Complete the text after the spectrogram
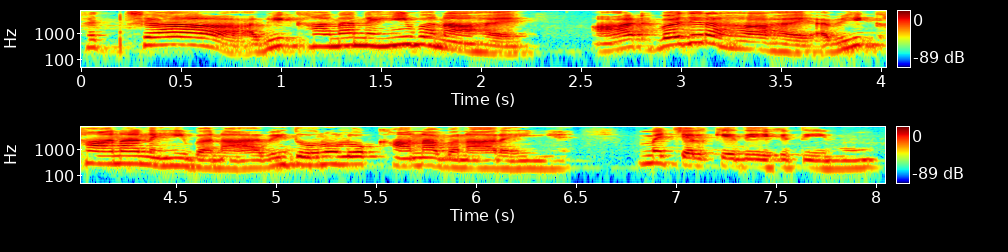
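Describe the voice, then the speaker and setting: A woman voicing a domineering, arrogant older mother-in-law in a cartoon, shouting and taunting her daughters-in-law. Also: fairly high pitch, lively intonation, moderate pace, slight background noise. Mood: scolding. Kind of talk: cartoon voice acting.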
